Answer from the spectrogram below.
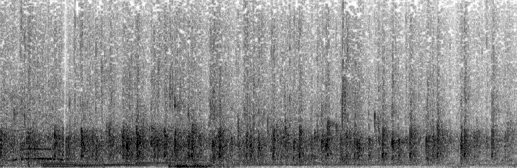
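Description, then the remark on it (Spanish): An audience breaks into steady, dense applause for the Lord that fills the whole clip, with sustained low keyboard chords holding underneath the clapping. “Vamos a darle tu mejor aplauso al Señor.”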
